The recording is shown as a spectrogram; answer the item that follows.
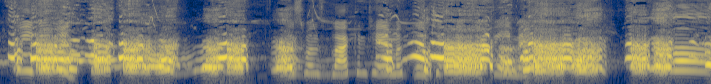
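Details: Several registered Bluetick, Redbone and Black and tan coonhounds from a breeder near Kingston, Ontario, Canada, trained to run deer, moose, coyote, rabbits, coons and wild cats, bay and howl together in loud overlapping bursts, with brief gaps between.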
